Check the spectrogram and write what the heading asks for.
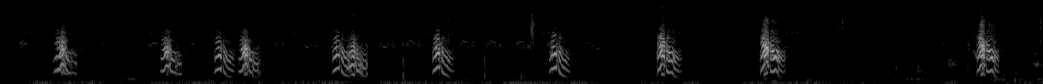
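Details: Grey francolin calling repeatedly with rasping, downward-slurred notes, some paired, at irregular intervals of about a second. A faint low rumble runs underneath.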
